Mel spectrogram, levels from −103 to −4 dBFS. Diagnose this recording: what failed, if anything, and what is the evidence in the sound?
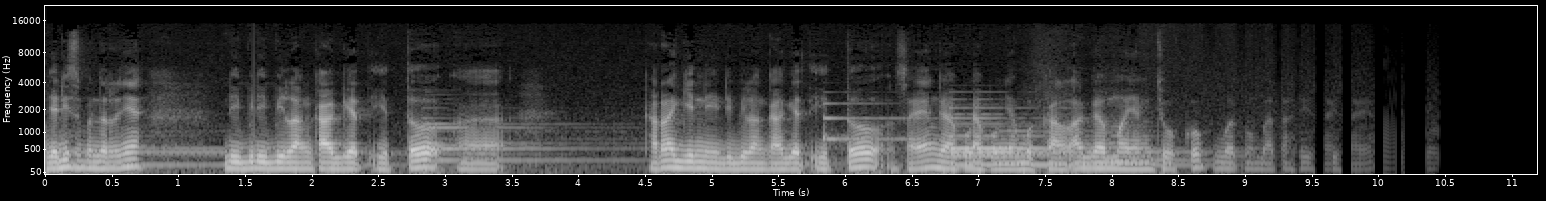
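Overlapping chunks at 1.55, 6.95 and 9.65 s: each join replays about 200 ms of audio, heard as a stutter with a click. This is a driver or buffer fault. Each new block, consistent with 2.5 s chunks, starts before the previous one finishes, so the overlap plays twice.

Truncation distortion on a fade from 8.19 s to the end, worst from 8.52 s: the fade-out turns gritty. This is a sample-format conversion fault. The gain stage drops low bits without dither, consistent with roughly 9-bit resolution, so quiet passages collapse into coarse square steps.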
